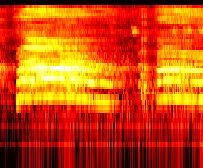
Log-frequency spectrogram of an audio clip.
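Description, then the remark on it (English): A newborn baby cries in two high-pitched wails in quick succession with a brief catch of breath between them, loud, with no talking. “I mean, from the first moments of our newborn existence, we fill our lungs with air and we cry.”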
